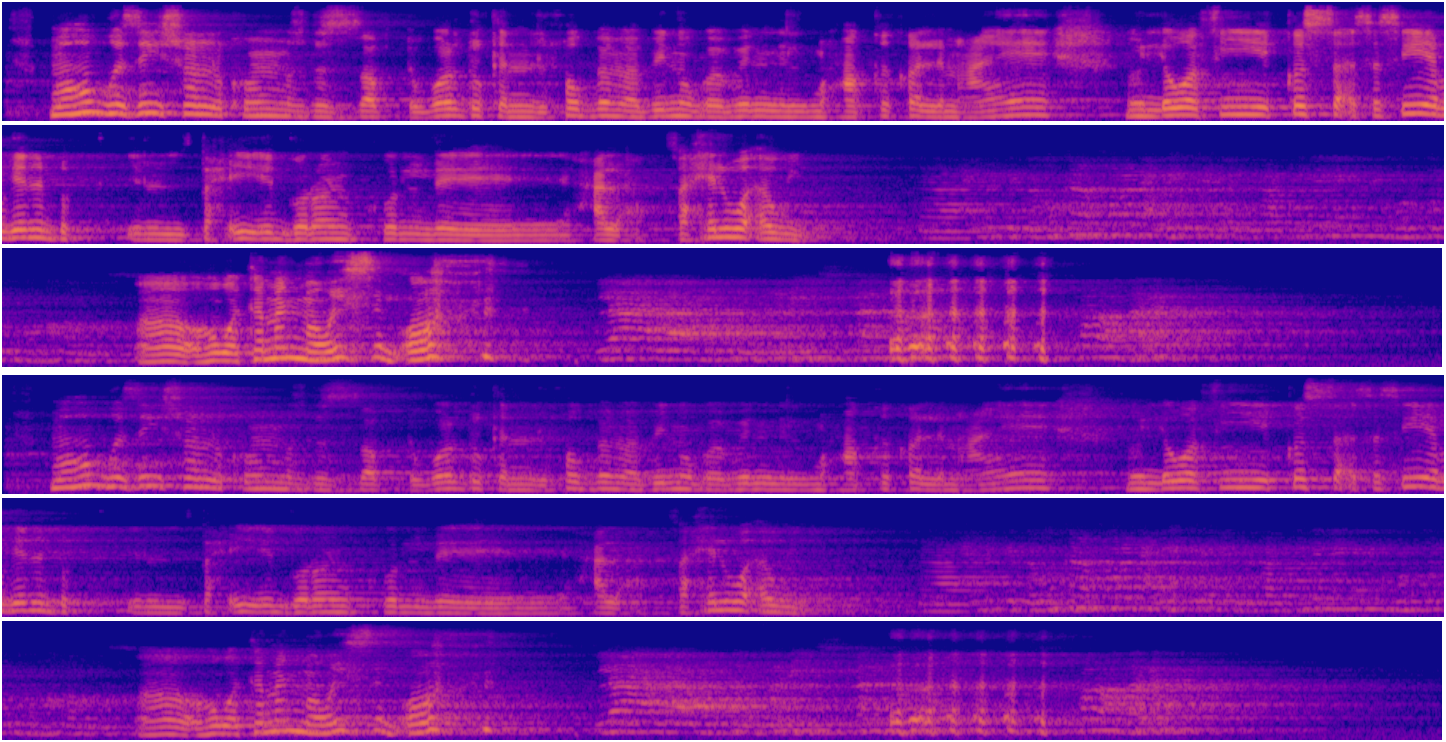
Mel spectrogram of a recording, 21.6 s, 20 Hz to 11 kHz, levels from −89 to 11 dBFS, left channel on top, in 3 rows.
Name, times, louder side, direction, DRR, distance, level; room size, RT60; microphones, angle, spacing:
voice 1, 0.2-7.6 7.8-11.2 15.1-16.9 18.9-19.7, left 6 dB, 60° left, 16 dB, 0.3 m, -28 dB
voice 2, 11.7-15.0 17.4-19.2 19.4-20.2, equal, ahead, -7 dB, 4.0 m, -41 dB
17.5 x 9.0 x 6.5 m, 2.7 s
head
